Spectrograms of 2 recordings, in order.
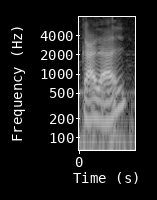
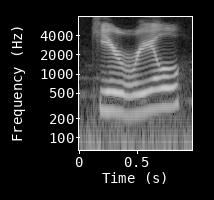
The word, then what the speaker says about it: Caral: It's pronounced Caral. It's written like this. Kirill. Maybe you would pronounce it like that.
